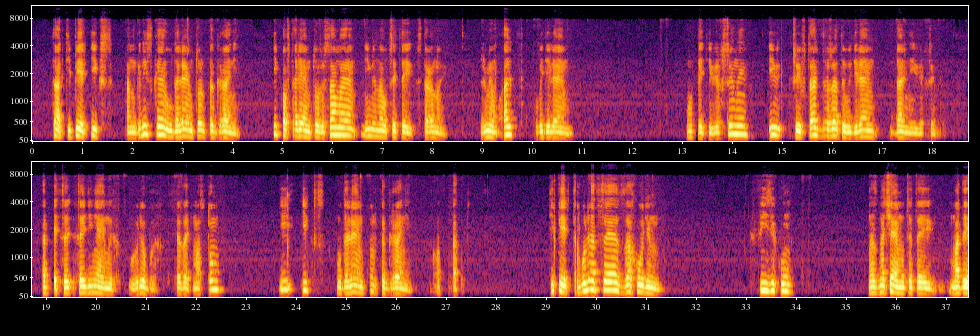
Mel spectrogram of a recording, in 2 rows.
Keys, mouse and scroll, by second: 0.4 middle click, 2.0 x, 7.2 scroll down 1, 10.4 alt+click, 11.0 middle click, 13.5 click, 15.2 alt+click, 17.8 alt+shift+click, 19.1 middle click, 20.4 click, 23.6 middle click, 25.1 x, 26.2 middle click, 27.6-29.1 scroll down 2, 29.1 middle click, 30.7 Tab, 30.7 middle click, 32.1-33.9 scroll down 1, 34.6 click, 36.4 click.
